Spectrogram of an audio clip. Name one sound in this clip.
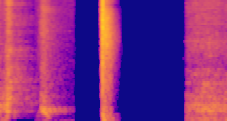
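A hammer strikes with a loud smack.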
